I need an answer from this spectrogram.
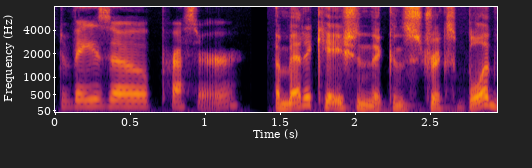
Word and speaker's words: vasopressor: A patient with dangerously low blood pressure needs a vasopressor, pronounced vasopressor.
